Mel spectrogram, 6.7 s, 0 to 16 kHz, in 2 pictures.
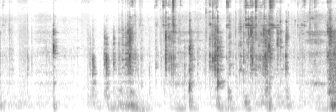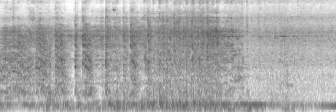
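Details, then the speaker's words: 1965 Plymouth Barracuda small six, cold start in winter: clicks and cranking, catches on ether at three seconds, runs rough and low. Starved of fuel, no fuel in the filter; starts, runs briefly, then quits. "It's running. It's just not getting any fuel. It's getting enough fuel to run now. It don't take a lot for these little 6 cylinders."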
